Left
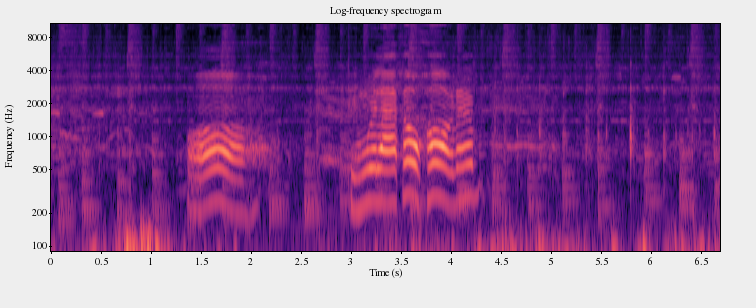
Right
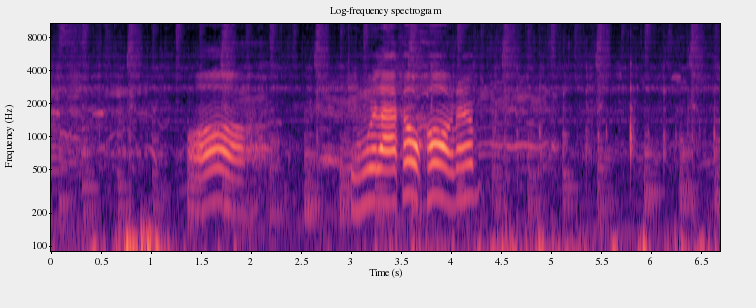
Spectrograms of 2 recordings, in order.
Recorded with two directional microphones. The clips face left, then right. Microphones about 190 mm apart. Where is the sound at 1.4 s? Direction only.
15° left (ahead or behind).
